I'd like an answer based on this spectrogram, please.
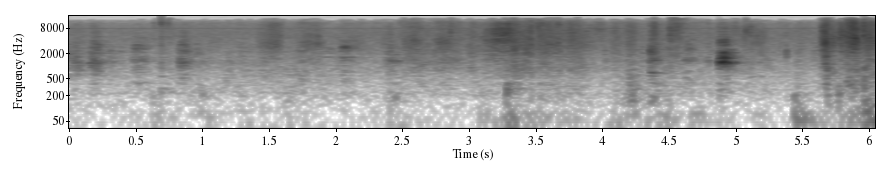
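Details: Sugar Tree and Blondi, a Doberman and German Shepherd pair, play-wrestle indoors in April with sheep Dasher and Edie looking on. Soft, breathy panting and scattered huffs sound at low level, with a brief sharp sound near the five-second mark.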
